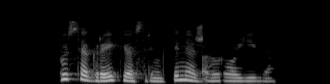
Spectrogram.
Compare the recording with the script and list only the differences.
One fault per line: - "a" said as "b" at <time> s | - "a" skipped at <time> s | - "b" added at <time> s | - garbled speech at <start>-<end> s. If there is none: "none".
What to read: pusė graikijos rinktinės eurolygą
none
